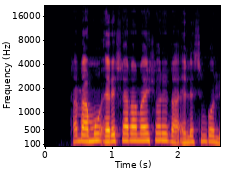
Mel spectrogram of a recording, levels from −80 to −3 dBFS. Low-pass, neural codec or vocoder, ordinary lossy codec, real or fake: none; vocoder, 44.1 kHz, 128 mel bands every 512 samples, BigVGAN v2; none; fake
